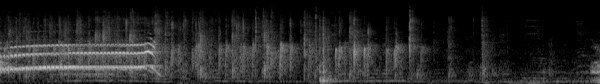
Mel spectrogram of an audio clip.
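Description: A high, drawn-out vocal whoop from someone in the audience, held for about a second and a half and then breaking off. Scattered hand claps run under it and thin out over the next few seconds.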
